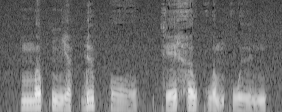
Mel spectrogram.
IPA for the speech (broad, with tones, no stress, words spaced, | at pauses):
mə˦˥p̚ ɲɛ˨˩p̚ɗɨ˦˥p̚ʔo̤˨˩ | ke˨˦hə˧wkwə̰˧˨mkwɨ˧˩˨n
